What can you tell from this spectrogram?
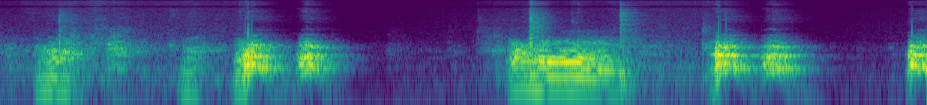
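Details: Two dogs at play, Hagi the Romanian Mioritic and Nijinsky the South Russian Ovcharka: deep, drawn-out growls with rich harmonics, each lasting up to a second, broken by short snarling barks and brief silences.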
